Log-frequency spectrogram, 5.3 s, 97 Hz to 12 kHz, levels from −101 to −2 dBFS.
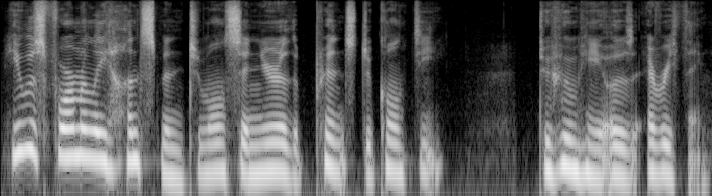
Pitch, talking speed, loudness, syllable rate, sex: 190 Hz, 170 wpm, -20 LUFS, 5.6 syllables/s, female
